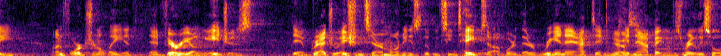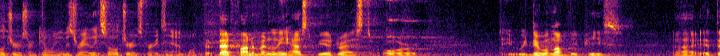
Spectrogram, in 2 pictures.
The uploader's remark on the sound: interview from inside the conference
